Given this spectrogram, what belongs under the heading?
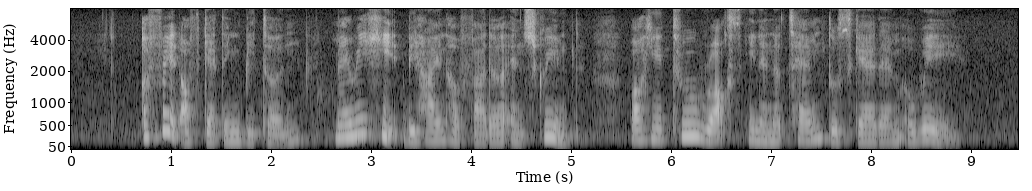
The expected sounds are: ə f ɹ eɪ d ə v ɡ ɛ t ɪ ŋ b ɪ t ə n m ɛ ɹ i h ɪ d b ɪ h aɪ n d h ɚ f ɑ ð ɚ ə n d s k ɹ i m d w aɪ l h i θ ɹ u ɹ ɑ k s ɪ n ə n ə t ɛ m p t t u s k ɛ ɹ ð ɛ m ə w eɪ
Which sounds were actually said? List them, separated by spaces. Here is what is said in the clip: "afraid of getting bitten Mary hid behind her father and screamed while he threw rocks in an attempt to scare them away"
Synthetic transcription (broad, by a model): ə f ɹ eɪ d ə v ɡ ɛ t ɪ ŋ b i t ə n m ɛ ɹ i h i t b ɪ h aɪ n d h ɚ f ɑ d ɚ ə n s k ɹ i m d w aɪ l h i t ɹ u ɹ ɑ k s ɪ n ə n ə t ɛ m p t t u s k ɛ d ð ɛ m ə w eɪ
